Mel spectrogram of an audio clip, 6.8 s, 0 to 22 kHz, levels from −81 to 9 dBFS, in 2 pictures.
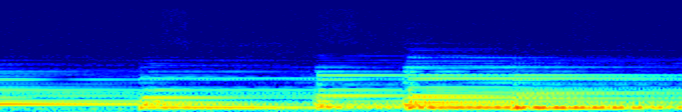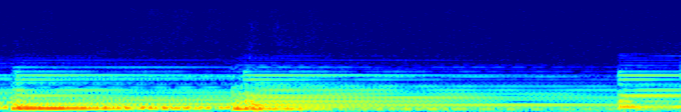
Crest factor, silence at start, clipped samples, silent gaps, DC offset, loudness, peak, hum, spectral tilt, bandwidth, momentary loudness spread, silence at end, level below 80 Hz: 16 dB; 0 s; under 0.1%; none; under 0.1%; -19 LUFS; -2 dBFS; none; -12 dB/octave; 2.8 kHz; 14 LU; 0 s; -48 dBFS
